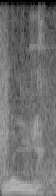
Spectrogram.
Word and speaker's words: rolling: Use a long O sound for row, rolling. And the L is between vowels, so it's a light L.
